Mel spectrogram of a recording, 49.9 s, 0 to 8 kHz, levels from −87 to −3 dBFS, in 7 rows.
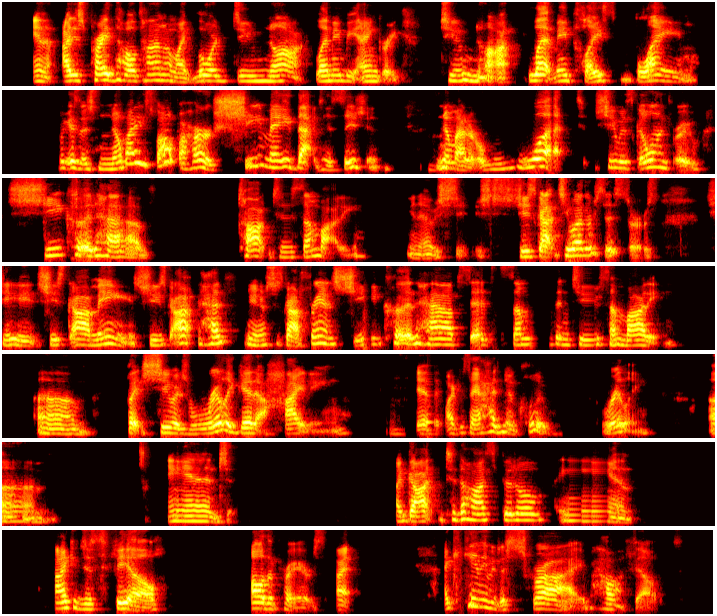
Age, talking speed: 30-49, 135 wpm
